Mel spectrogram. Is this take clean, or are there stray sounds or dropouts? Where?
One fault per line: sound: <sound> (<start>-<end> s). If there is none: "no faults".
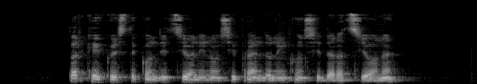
no faults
